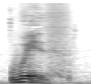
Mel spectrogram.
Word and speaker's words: with: Come s'écrit C-O-M-E. To come. Avec se dit with. With. With s'écrit W-I-T-H. Faites attention. Prononcez le T-H. With. With. Avec la langue entre les dents.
